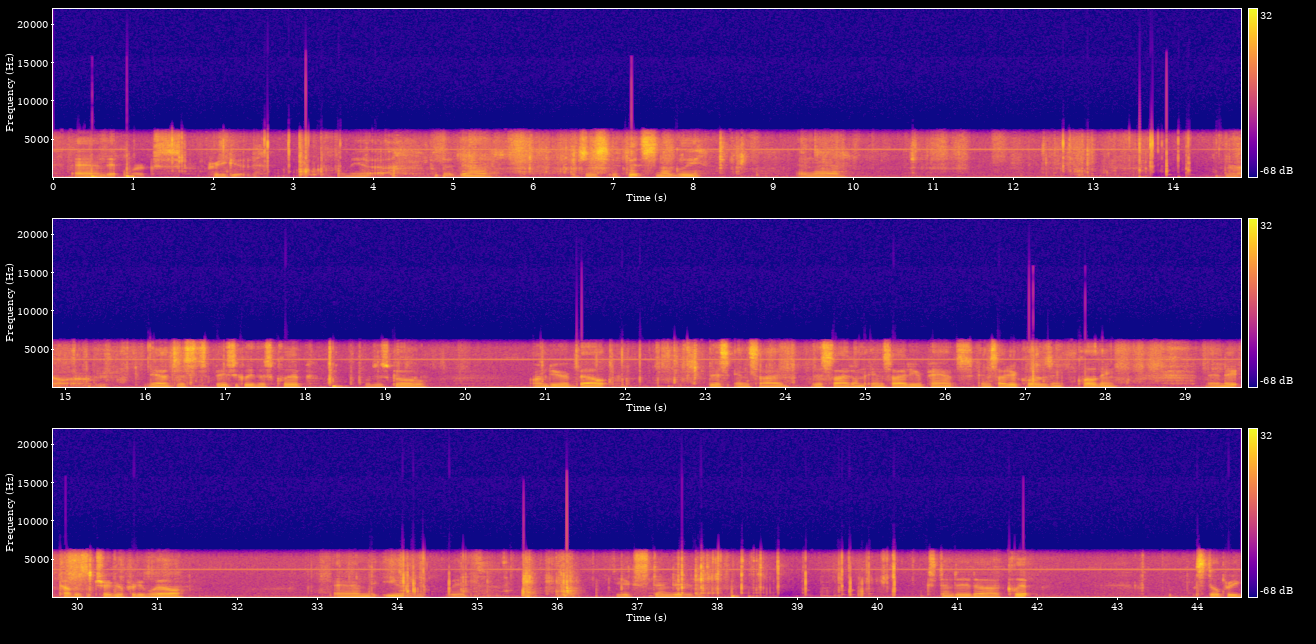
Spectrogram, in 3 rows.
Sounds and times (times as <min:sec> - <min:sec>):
Speech: 0:00.2 - 0:02.6, 0:03.6 - 0:05.6, 0:06.5 - 0:08.2, 0:09.3 - 0:10.0, 0:14.6 - 0:18.1, 0:18.8 - 0:19.6, 0:20.8 - 0:21.9, 0:23.0 - 0:28.2, 0:29.3 - 0:31.4, 0:33.2 - 0:35.2, 0:36.7 - 0:37.9, 0:40.6 - 0:42.0, 0:44.0 - 0:44.5.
